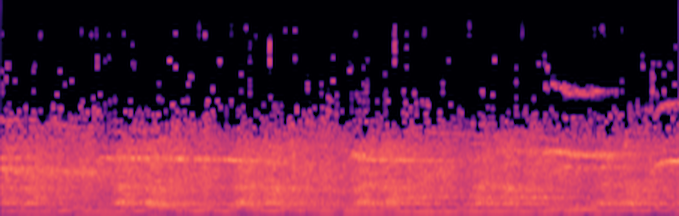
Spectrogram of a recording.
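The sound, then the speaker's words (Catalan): A large arena crowd chants a team name in unison as the team comes out, a loud, unbroken roar of many voices holding steady sung tones for the whole stretch. “Mira, surten, atenció, Ara començaran els crits de res a resa.”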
